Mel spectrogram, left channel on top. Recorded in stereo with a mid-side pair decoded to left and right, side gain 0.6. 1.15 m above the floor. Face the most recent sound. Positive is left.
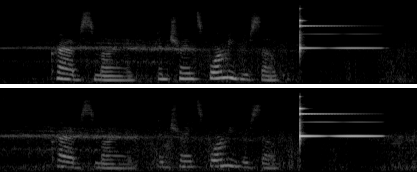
turn(degrees=-25)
